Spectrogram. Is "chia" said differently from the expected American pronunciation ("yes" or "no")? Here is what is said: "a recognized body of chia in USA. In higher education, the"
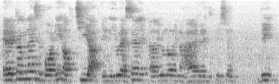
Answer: no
